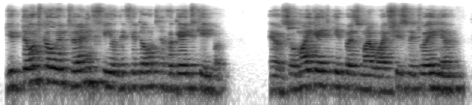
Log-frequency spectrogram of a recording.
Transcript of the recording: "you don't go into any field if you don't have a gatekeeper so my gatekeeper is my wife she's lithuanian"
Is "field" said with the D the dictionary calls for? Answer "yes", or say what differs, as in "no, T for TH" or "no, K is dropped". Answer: yes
